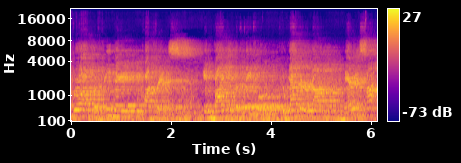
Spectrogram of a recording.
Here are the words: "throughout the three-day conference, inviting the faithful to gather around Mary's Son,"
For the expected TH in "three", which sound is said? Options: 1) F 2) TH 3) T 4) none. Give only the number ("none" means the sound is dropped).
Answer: 1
